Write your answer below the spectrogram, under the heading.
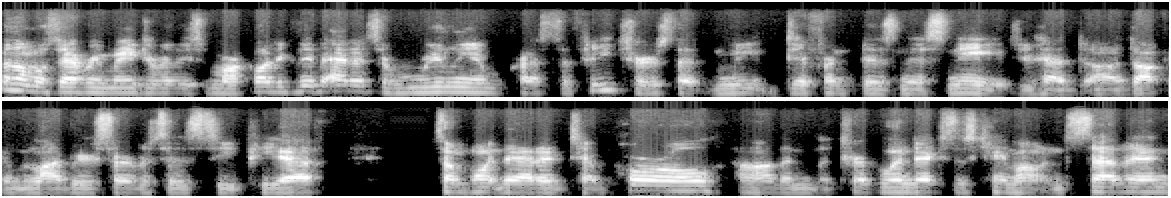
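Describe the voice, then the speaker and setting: With an American accent, a man speaks at a very fast pace, his medium pitch showing ordinary variation. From US Northeast, Boston. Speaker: software consultant. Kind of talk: presentation. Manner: halting, many fillers.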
